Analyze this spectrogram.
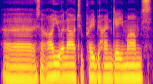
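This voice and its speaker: Speaking at a moderate pace with a clean tone, a low-pitched Pashto-speaking man from North Pakistan works through viewer questions on a laid-back livestream. His answers are plain and full of restarts, and the recording is close and dry without room echo.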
